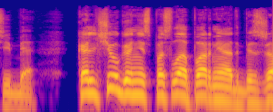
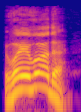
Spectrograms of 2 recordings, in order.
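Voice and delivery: high, loud desperate call; shouting for help; 10 semitones higher, 5 dB louder than usual. A narrator's reading. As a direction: call out across the field. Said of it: "раздался чей-то крик".

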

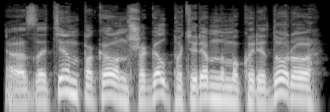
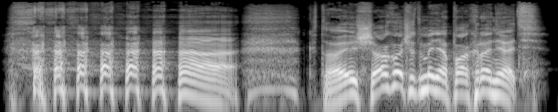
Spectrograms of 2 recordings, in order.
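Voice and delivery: slow, higher mocking laugh; guffawing; 7 semitones higher, slower than usual. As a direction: laugh triumphantly at the guards. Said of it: "хохотнул он".

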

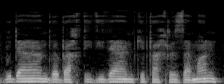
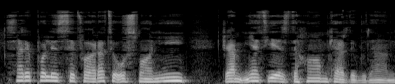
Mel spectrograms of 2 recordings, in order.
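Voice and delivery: usual speaking voice

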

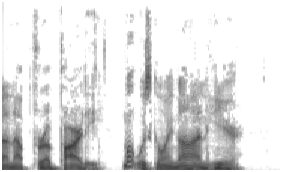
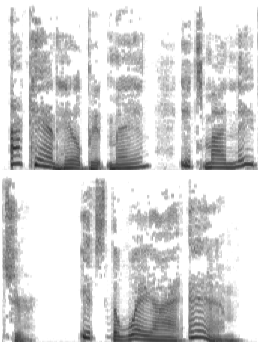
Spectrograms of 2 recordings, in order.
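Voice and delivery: higher-pitched Simone spinning the fable; Simone's voice, telling a fable; 10 semitones higher than usual. A narrator's reading. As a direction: tell it high and knowing, like a tale she loves. Simone tells scorpion fable.

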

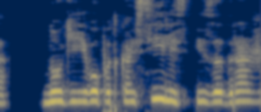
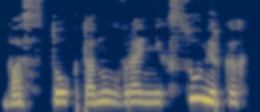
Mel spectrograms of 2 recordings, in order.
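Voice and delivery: ordinary delivery, nothing marked

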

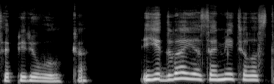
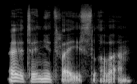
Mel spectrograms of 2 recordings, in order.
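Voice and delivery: sad; 5 semitones lower than usual. A narrator's reading. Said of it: "грустно покачал головой".

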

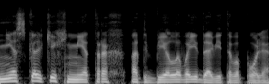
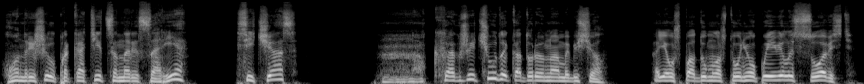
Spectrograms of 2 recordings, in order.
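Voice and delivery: higher, indignant guest's voice; a young lady's irritated, higher outburst; irritated exclamation; 7 semitones higher than usual. A narrator's reading. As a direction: scoff at him, annoyed and higher. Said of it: "раздражённый возглас нашей гостьи".

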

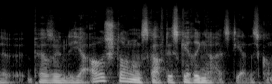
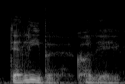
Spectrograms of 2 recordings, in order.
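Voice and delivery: whisper; 3 semitones lower, 7 dB quieter than usual. Acted. Sarcastic aside about a colleague.

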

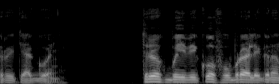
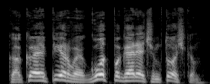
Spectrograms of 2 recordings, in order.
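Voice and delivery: loud, raised, indignant; emphatic soldier's reply under fire; shouted retort; 8 semitones higher, 13 dB louder than usual. A narrator's reading. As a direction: shout back in protest.

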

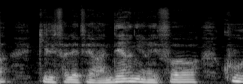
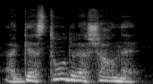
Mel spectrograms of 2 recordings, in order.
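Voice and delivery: higher, ringing proud name; a proud father toasting his son, sonorous; 7 semitones higher than usual. A narrator's reading. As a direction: sound the son's name with pride. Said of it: "d'une voix fière et sonore".

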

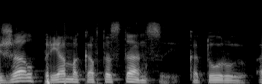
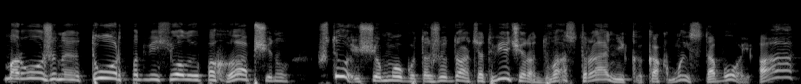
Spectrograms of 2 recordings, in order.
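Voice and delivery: higher, merry leering voice; jovial stranger; 11 semitones higher than usual. A narrator's reading. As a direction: sell the evening as fun. Big man jovial pitch.

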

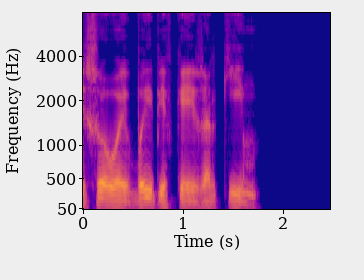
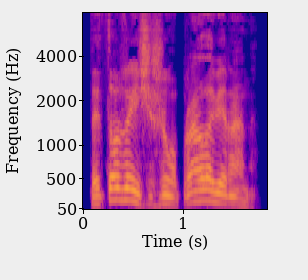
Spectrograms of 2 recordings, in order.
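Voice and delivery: put-on drunk insistent question; 6 semitones higher, 4 dB louder than usual. Drunk man presses hero.

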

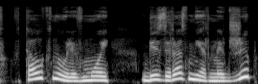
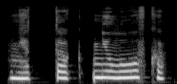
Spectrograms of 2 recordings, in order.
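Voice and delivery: put-on high, slow girlish lament; distressed girl; 9 semitones higher, slower than usual. A narrator's reading. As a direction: wail mildly with embarrassment, drawn out. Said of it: "заломила руки Маша". (смущённо причитает тонким голосом)

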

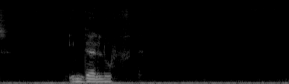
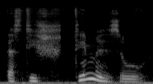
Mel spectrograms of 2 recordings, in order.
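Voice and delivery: normal talking voice

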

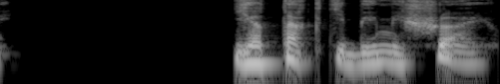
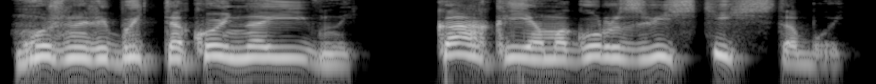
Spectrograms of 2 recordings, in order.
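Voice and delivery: higher, louder exasperated outburst; 6 semitones higher, 6 dB louder than usual. Acted. Husband exasperated at his naive wife, raised voice.

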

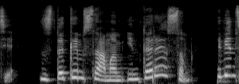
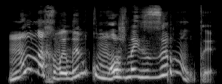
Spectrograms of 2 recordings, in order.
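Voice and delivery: Kipps' voice; 8 semitones higher than usual. A narrator's reading.

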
